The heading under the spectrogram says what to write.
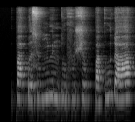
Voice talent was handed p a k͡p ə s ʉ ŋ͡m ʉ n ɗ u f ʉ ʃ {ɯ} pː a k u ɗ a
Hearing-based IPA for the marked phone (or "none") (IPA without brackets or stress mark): ə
